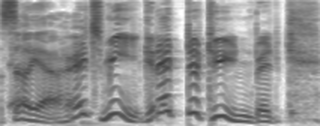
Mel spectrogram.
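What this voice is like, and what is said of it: Put-on Swedish accent. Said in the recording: “do a Scandinavian voice ... I'm doing this fucking Swedish show”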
